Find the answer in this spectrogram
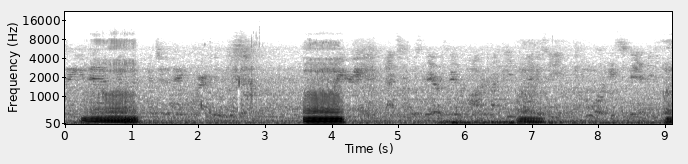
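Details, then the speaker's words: Little girl asleep after a stressful day, with loud, low rattling snores about every three seconds over a quiet background. "Such a sound came out of such a little girl."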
